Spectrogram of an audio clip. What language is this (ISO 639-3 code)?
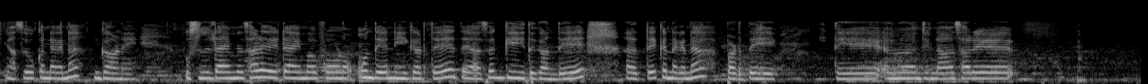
doi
